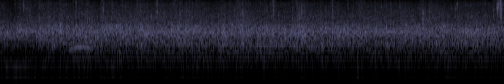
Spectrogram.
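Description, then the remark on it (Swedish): An audience applauds steadily, a dense, even wash of many hands clapping at once with no pauses, filling the whole moment with bright, hissy crackle. “Det kan också, ja, ni får gärna applådera, Gud är god.”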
